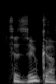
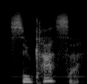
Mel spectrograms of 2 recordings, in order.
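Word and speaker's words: Sucasa: that out real fast i've been calling you to zooka for a while sukasa cause you know reading is hard uh i also i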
